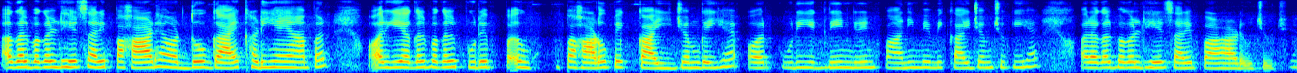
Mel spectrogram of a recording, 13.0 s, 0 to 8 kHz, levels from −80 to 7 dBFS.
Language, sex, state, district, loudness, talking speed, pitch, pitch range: Hindi, female, Bihar, Lakhisarai, -19 LUFS, 190 wpm, 235 Hz, 225-245 Hz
